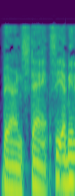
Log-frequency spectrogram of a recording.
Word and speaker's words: Berenstain: I remember it being spelled Berenstein but pronounced Baron stains see I mean it's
